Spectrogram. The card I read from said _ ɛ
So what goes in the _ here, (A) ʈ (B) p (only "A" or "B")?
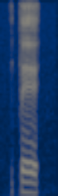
B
